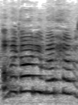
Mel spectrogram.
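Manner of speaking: high, loud excited gasp of a fan; mock fan squeal. Followers replying to her story, squealing with excitement. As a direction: gush like a starstruck follower.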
